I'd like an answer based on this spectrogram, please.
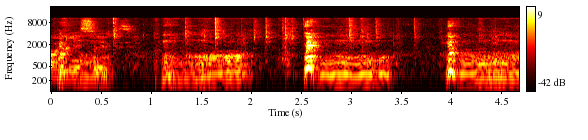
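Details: Suki, a black Bedlington Terrier, makes funny noises indoors while greeting Kyle, an English bull terrier in his crate, with Bailey nearby. Drawn-out, harmonic, moaning whines rise and fall in several bursts, with a sharp squeak between and human speech mixed in.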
